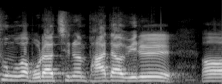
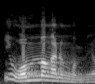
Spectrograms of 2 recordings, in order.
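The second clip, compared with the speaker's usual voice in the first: ordinary talk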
